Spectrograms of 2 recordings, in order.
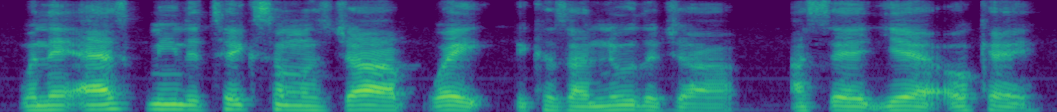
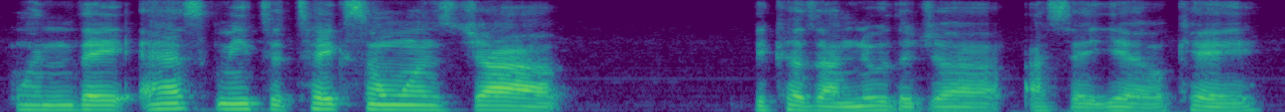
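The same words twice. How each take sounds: First: Said in the usual way. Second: Slow, deliberate, drawn-out reread; slow mocking reread. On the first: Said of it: "It says". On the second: Shown as a demonstration. Rereading the confusing comment, slow and deliberate. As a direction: spell it out slowly, word by word, in disbelief. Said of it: "he says".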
